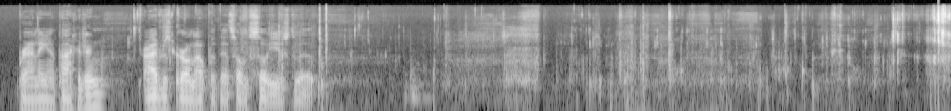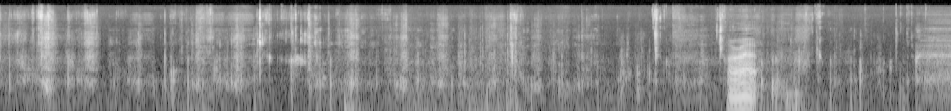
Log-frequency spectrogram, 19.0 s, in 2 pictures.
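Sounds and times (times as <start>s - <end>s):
chewing a soft sandwich: 3.2s - 19.0s
crisp potato chip crunching: 5.6s - 18.6s.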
